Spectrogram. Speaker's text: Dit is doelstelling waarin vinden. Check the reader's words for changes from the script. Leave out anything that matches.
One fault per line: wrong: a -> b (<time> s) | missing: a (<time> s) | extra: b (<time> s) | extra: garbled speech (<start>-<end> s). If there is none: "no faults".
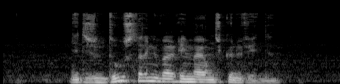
extra: een (0.9 s)
extra: wij ons kunnen (1.9 s)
